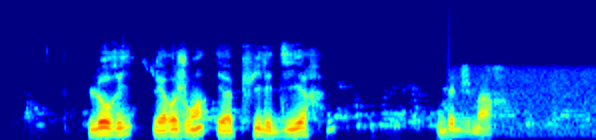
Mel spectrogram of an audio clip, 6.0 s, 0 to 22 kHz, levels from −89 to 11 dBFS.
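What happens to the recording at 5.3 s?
At 5.3 s the speech is in a stretch where the input has likely switched to a poorer device, running from 4.47 s to the end. The replacement device passes nothing above 3.8 kHz, so the voice turns dull and boxy. It drops roughly 10 dB in level and carries a new noise floor around 30 dB below the signal. A brief 20 ms silence at 4.47 s marks the changeover.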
